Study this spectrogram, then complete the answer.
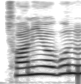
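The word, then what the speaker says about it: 저녁을: ছনিয়গুল মগদা রাতের খাবার খাওয়া। এখানে বাচ্চিমের পরে ইয়ং থাকার কারণে ইয়ং স্থানে বাচ্চিমটি যাবে, তাই উচ্চারণ হবে ছনিয়গুল।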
